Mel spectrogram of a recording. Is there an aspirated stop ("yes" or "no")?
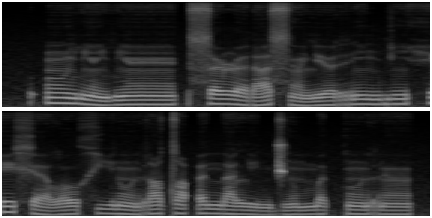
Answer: no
